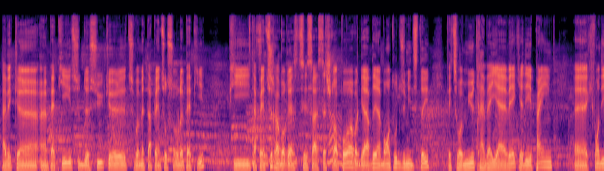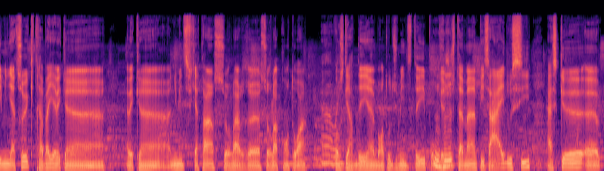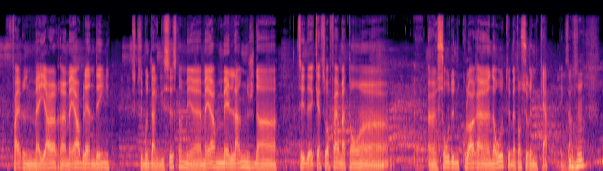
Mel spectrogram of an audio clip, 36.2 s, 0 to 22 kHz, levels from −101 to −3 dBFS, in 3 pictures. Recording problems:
background chatter; noticeable; throughout; 3 voices, 15 dB below the speech

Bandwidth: 14.5 kHz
